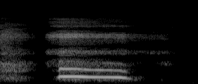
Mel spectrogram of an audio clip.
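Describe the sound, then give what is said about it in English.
A deep breath drawn in, preceded by a short breathy sound, then a loud wheezy gasping inhale with a steady voiced tone lasting about a second before trailing off; no talk. “Breathe in.”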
